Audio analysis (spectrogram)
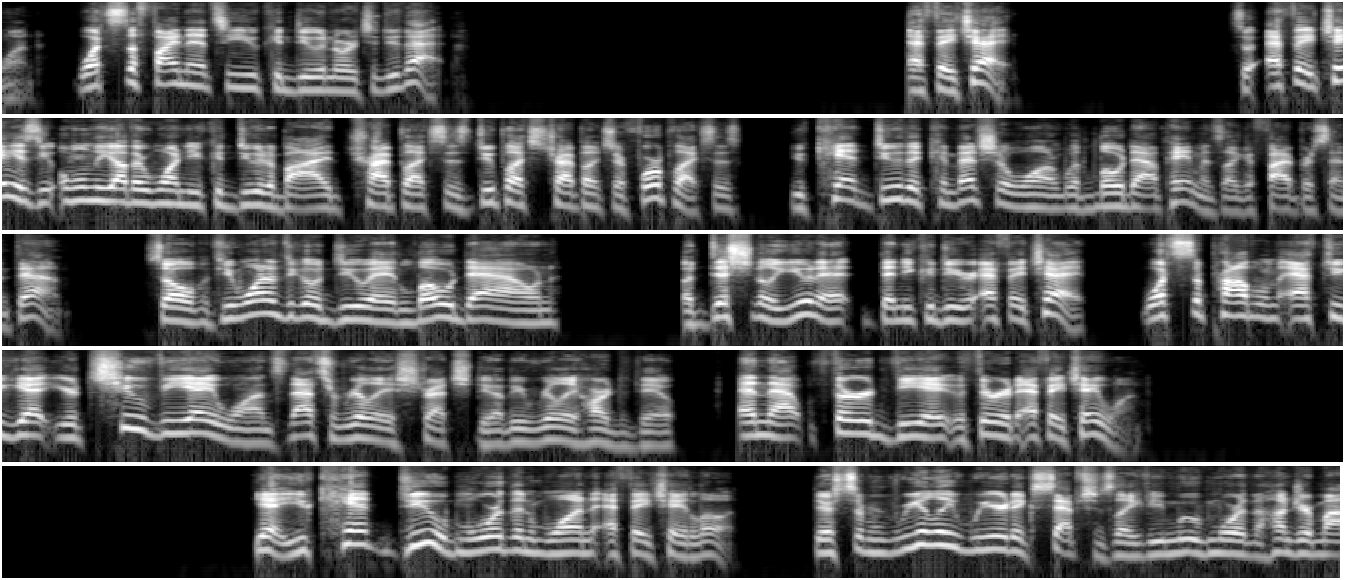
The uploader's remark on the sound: This was a live class recorded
